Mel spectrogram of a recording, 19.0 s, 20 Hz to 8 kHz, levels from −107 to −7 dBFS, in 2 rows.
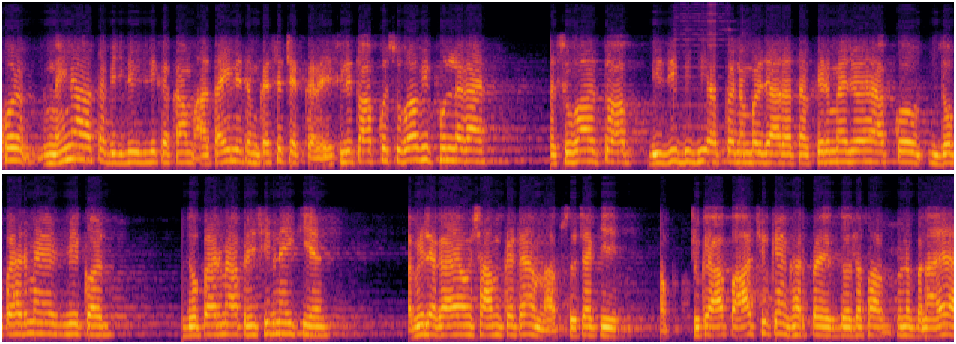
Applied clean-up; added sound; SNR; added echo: neural separator model SepFormer DNS4.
